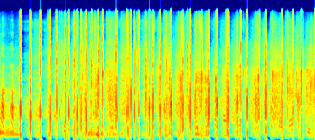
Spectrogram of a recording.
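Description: Applause from a small group: separate hand claps can be heard, at several claps a second, thinning as speech resumes.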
